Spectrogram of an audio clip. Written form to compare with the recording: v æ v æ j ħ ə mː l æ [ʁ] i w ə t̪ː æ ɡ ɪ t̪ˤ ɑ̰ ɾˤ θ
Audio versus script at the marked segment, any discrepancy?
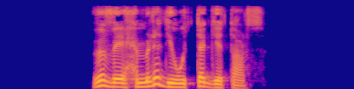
yes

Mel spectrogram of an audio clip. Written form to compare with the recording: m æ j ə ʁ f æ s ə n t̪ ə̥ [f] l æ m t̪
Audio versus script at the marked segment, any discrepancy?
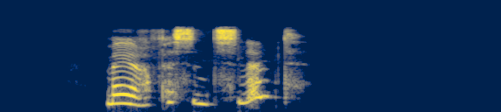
yes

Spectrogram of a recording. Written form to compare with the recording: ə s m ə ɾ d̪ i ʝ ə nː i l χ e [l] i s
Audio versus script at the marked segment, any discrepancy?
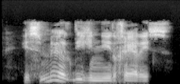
yes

